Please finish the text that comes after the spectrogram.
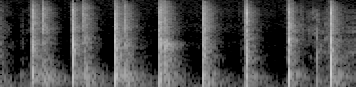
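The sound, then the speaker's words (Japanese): Eight crisp hand claps of applause in a steady, evenly spaced rhythm, fairly loud, with no talking. “ふーちゃんまず拍手だ。”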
